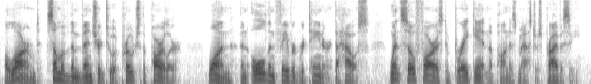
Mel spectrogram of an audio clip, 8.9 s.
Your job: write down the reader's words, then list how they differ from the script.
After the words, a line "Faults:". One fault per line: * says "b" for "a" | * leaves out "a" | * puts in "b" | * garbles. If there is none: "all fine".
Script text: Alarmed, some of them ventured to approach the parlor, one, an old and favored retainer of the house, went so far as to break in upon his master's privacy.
Alarmed, some of them ventured to approach the parlor, one, an old and favored retainer the house, went so far as to break in upon his master's privacy.
Faults:
* leaves out "of"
